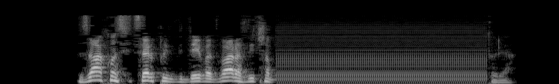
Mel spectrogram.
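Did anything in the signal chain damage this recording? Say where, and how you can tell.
Yes. Two stages left marks. The first is the codec, likely WMA compression, and it runs through the whole clip. The speech carries plainly audible transform-codec damage: ringing, washy smearing around the syllables, and hiss that rises and falls with the signal. Nothing is present above 10.1 kHz, where the encoder zeroed the upper bands. Those traits fit a low bitrate of around 32 kbps, where quantisation noise spreads over long blocks and weak spectral lines are discarded.

The second is a system hang loop at the driver or buffer stage, from 2.78 s to 4.87 s, immediately after "sicer predvideva dva različna". The audio turns into a steady buzz at 50 Hz: one 20 ms piece repeats exactly, about 105 times. This means the host or driver stopped supplying new samples while the audio hardware kept cycling through the same ring buffer. 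The 20 ms loop length fits a buffer of about that size, which is short enough to be heard as a tone rather than a stutter.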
